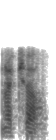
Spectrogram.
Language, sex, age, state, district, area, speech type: Sindhi, male, 45-60, Gujarat, Kutch, rural, conversation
